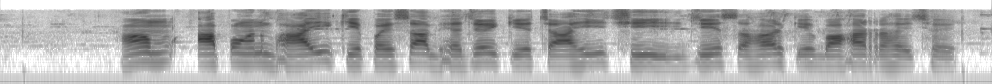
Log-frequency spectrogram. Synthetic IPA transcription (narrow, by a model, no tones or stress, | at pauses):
ɦəmapənbʱaikepəɪsabʱed͡ʒəket͡ʃaɦit͡ʃʰid͡ʒesəɦəɾkebaɦəɾːəɦɛt͡ʃʰɛ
